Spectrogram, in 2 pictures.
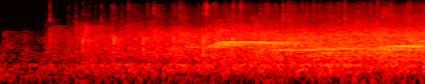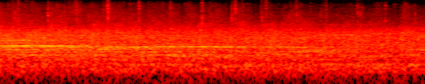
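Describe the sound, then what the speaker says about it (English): Graduates at a UNLV School of Nursing recognition ceremony applaud in a large hall, a dense, steady wash of clapping that swells after the first couple of seconds and holds loud throughout, with a faint tone sounding above it. "I'd like all the graduates to stand and applaud your chief supporters."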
